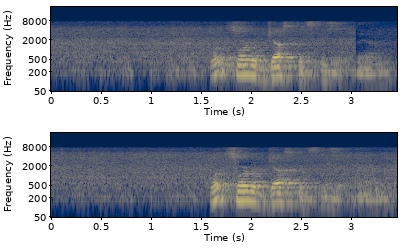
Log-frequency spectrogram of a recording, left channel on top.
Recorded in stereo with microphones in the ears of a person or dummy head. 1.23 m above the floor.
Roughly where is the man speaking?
Right.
